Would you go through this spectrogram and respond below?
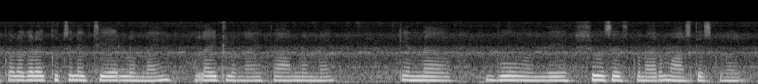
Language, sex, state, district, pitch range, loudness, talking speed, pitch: Telugu, female, Andhra Pradesh, Anantapur, 180-195 Hz, -15 LUFS, 140 wpm, 185 Hz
